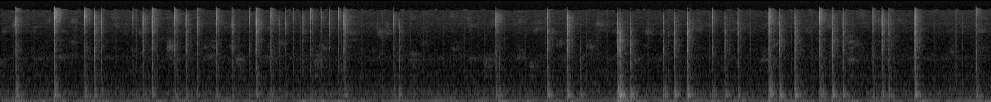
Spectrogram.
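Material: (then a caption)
Glass. Several long nails tap in a quick, fluttering pattern on the glossy screen of a large flat-screen TV that is switched on. Soft, short clicks come in irregular bursts over a steady low hum, and the overall level stays quiet.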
